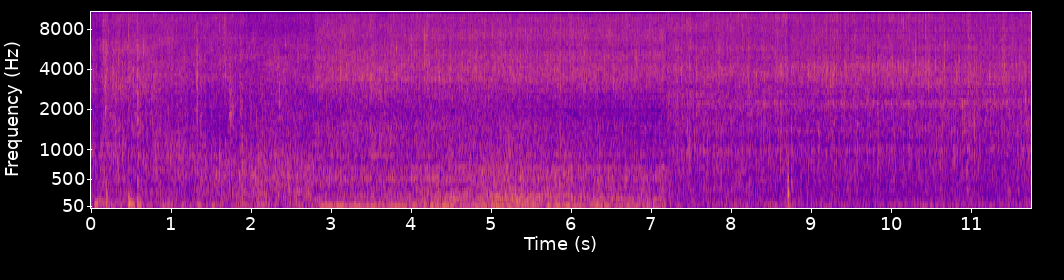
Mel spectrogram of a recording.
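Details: Continuous loud rushing of water or engine-like noise fills the recording, with no clear animal voice.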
